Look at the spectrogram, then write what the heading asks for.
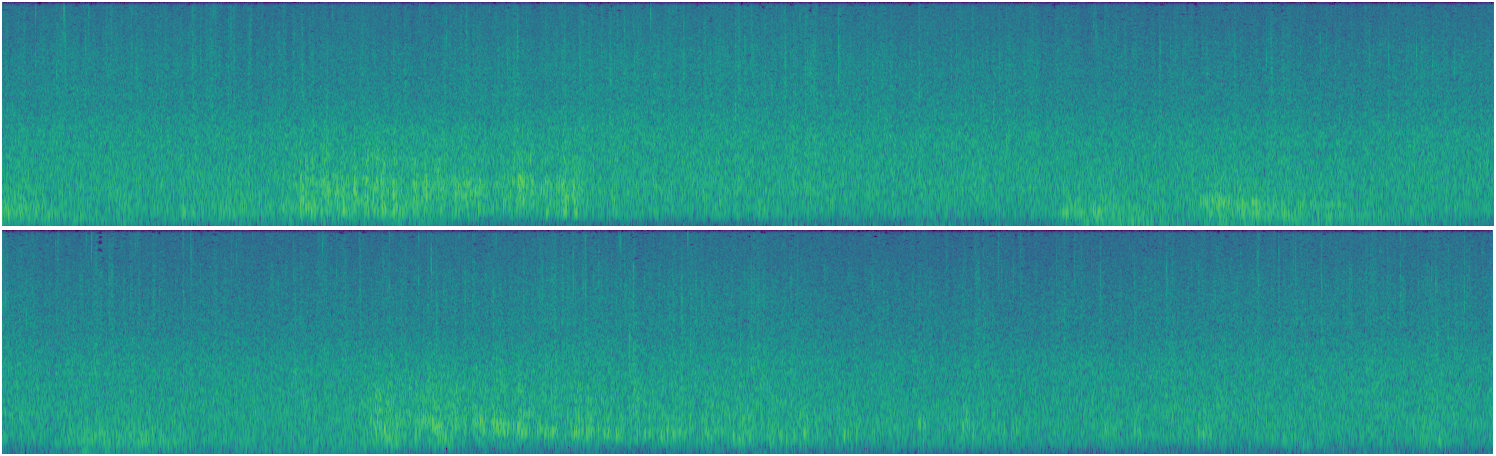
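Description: Steady rain falling, with low rolling rumbles of thunder swelling up three times, about three, eleven and nineteen seconds in.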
